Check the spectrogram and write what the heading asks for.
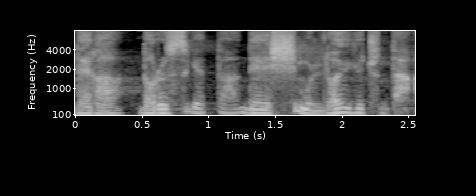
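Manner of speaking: slow, low and soft; gentle solemn divine promise; God's promise. Retold or imitated. God promising strength to the pastor, slow and soft. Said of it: "주님이 그러시더라고".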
